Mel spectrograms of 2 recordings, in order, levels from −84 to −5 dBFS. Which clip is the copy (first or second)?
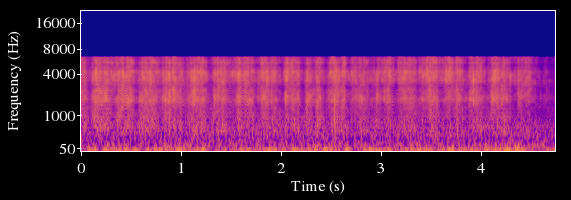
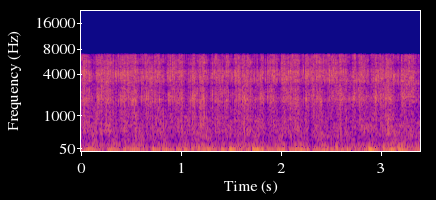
first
